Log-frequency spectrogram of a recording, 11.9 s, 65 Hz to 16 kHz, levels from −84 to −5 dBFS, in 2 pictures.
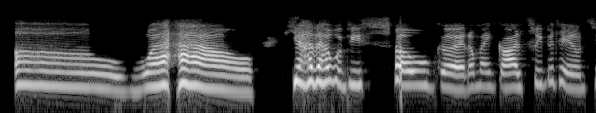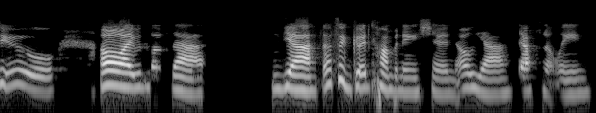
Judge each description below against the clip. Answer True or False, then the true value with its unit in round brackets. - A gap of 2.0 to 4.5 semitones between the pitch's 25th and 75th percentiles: False (4.9 semitones)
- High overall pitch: True (225 Hz)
